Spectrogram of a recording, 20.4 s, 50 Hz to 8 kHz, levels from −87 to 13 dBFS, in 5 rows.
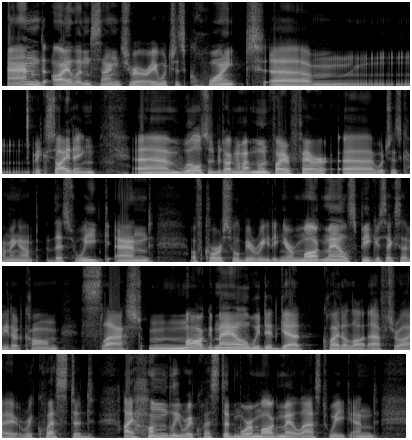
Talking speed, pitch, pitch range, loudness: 150 wpm, 120 Hz, 110-140 Hz, -28 LUFS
